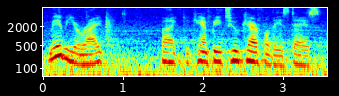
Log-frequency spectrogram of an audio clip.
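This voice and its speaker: A woman playing a wary but grateful settler in a video game, speaking in a measured, conciliatory way. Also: deep voice, long reverb tail, background noise, lightly acted. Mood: guarded, grateful. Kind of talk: video game dialogue acting.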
